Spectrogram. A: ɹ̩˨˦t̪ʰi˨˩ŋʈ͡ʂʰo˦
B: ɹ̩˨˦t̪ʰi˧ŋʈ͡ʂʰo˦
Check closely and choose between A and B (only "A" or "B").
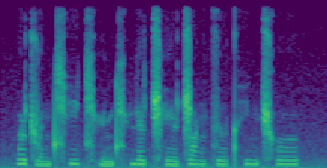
B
